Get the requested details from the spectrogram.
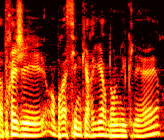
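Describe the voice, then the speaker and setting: A man's dark, mellow, medium-pitched voice at a moderate pace with fairly even intonation, in a very clean recording with a silent background. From France, Sarthe (rural). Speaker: village mayor. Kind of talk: on-stage interview.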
